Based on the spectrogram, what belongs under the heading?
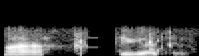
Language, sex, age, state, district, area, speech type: Bengali, male, 45-60, West Bengal, Hooghly, rural, conversation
